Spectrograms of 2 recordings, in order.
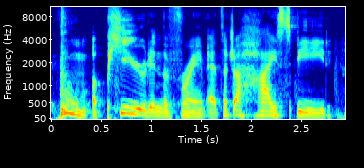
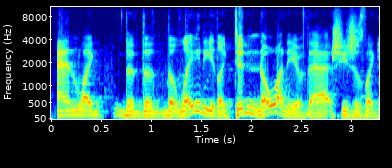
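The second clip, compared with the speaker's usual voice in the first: ordinary delivery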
